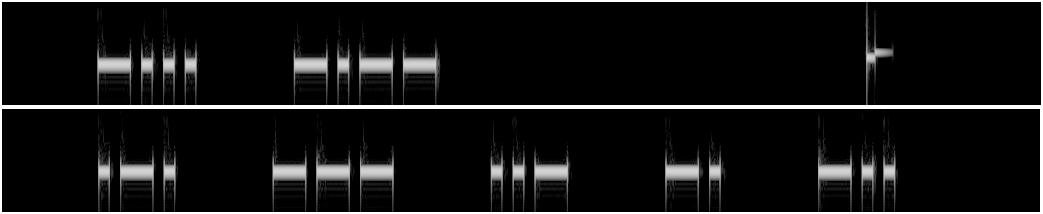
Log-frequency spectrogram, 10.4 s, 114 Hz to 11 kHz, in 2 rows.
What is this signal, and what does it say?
Morse code, heard as a keyed tone, about 23 wpm, spaced as for 13 wpm, 700 Hz. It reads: BY ROUND
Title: 3x Character Spacing - Top 500 Words - 22wpm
